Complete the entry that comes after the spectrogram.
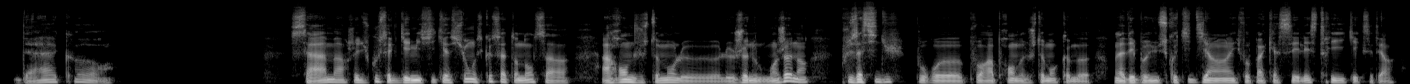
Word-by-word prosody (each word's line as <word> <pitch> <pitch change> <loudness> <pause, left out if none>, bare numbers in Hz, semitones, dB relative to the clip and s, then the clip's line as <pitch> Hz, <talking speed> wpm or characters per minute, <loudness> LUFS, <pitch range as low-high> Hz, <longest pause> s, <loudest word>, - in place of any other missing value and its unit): D'accord. 95 - -5 1.8
Ça - - +1
a - - +2
marché. 105 -2 0
Du 90 -2 -3
coup, 135 - -3
cette 105 -7 0
gamification 100 +4 +4
est-ce 105 - -3
que 135 - -2
ça 120 -2 +1
a - - -2
tendance 105 +1 0
à 80 -2 -3 0.3
à 85 - +4
rendre 110 +2 +4
justement 95 +3 0
le 75 -4 -3
le 75 +1 -3
jeune, 90 +4 +4
ou 80 - +1
moins 80 +4 -1
jeune, 150 0 +5
hein, 110 - -1 0.3
plus 110 0 +2
assidu? 115 +1 +1
Pour, 85 -1 -1
heu, 80 -1 +1
pour 85 -2 -2
apprendre 85 0 -1
justement 85 +2 -1
comme, 75 -2 -3
heu, 75 - -3 0.2
on - - +3
a 80 - +6
des 85 +1 +5
bonus 85 -1 +2
quotidiens, 95 -4 +1
il 90 - -1
faut - - -4
pas - - -2
casser 85 - -1
les 95 +2 0
streak, 90 -4 -3
et - - -1
cetera. - - -7
90 Hz, 195 wpm, -25 LUFS, 85-105 Hz, 1.8 s, a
